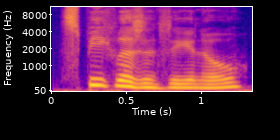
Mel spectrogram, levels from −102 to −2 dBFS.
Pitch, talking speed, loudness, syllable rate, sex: 165 Hz, 180 wpm, -17 LUFS, 4.8 syllables/s, male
